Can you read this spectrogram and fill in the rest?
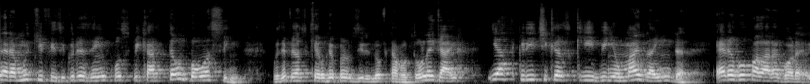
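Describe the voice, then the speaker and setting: A man's voice: a little high, mellow. A Brazilian man hosting a casual review video, explaining his opinions directly to viewers. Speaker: YouTube host. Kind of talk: casual review commentary to camera. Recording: roomy, echoey sound.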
